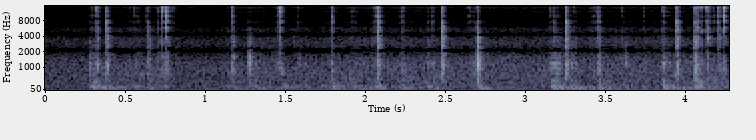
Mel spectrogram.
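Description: Lock pick and tension wrench clicking and scraping inside a car's wafer-type ignition lock cylinder as it is being picked: faint, irregular small metallic clicks, several a second, with a denser run of louder clicks near the end.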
